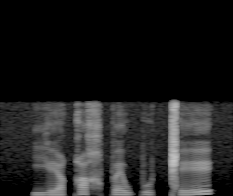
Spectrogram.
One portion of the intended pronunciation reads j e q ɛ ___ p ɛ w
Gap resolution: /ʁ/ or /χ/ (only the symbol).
χ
